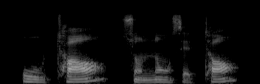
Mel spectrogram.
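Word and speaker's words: ط: La lettre 19, T ou Ta, son nom c'est Ta, mais on prononce tout simplement comme T en français.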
